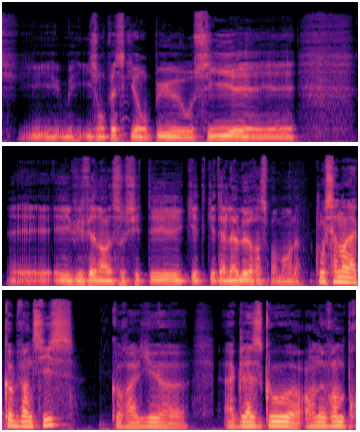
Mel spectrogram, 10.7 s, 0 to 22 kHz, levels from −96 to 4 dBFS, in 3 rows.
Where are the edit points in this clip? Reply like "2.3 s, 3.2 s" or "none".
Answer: 6.6 s

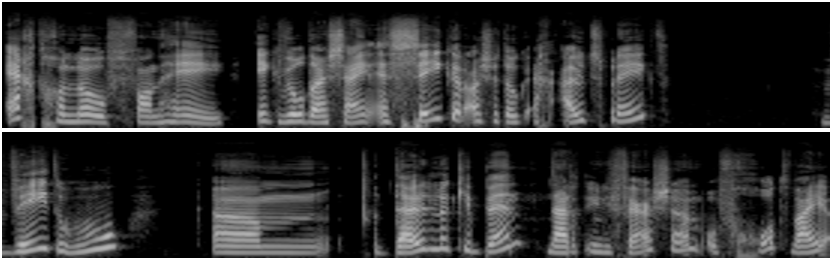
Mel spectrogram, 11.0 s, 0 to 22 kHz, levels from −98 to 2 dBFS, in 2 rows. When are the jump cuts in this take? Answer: 1.6 s

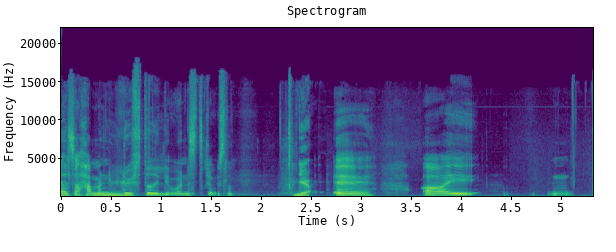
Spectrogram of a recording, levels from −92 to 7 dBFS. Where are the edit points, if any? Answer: 2.7 s

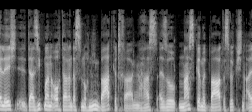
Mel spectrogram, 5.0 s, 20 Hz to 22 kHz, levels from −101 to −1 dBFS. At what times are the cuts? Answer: none

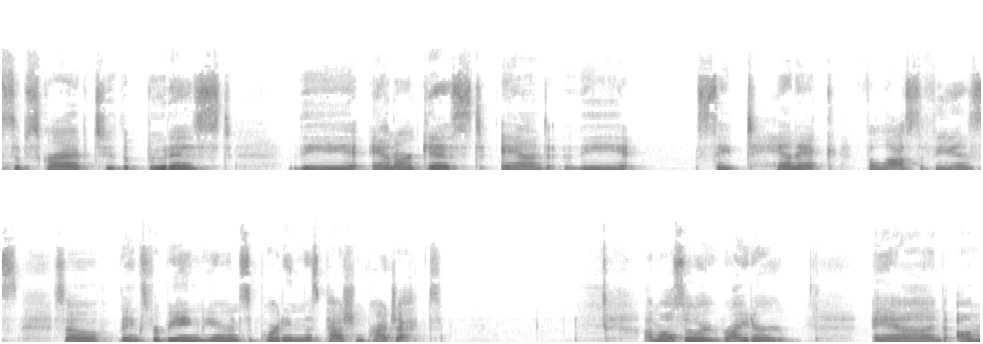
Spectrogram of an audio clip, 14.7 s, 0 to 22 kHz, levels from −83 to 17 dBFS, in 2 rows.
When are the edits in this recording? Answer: 7.7 s

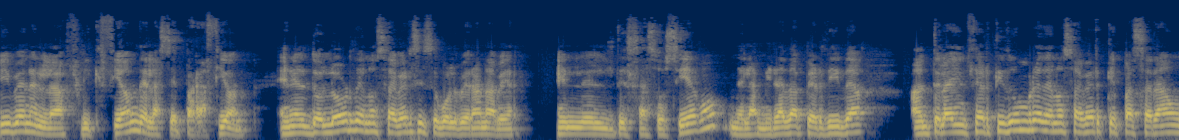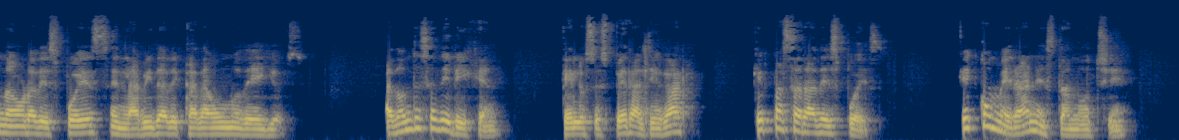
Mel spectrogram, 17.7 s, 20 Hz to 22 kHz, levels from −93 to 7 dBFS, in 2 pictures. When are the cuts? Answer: 2.0 s

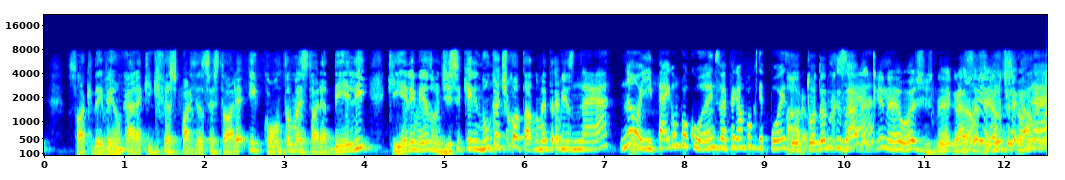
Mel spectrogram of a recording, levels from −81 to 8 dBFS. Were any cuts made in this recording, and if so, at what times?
9.3 s

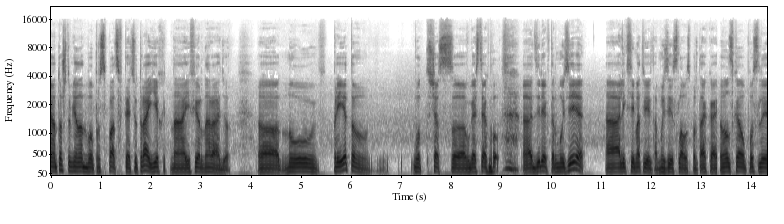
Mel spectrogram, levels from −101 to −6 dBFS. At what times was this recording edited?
12.0 s, 13.3 s

